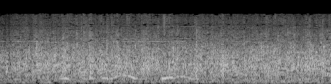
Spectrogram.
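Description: At an environmental festival in Taşucu, Turkey, a crowd bursts into loud, continuous applause that holds steady for several seconds, with a few voices calling out briefly beneath the clapping.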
